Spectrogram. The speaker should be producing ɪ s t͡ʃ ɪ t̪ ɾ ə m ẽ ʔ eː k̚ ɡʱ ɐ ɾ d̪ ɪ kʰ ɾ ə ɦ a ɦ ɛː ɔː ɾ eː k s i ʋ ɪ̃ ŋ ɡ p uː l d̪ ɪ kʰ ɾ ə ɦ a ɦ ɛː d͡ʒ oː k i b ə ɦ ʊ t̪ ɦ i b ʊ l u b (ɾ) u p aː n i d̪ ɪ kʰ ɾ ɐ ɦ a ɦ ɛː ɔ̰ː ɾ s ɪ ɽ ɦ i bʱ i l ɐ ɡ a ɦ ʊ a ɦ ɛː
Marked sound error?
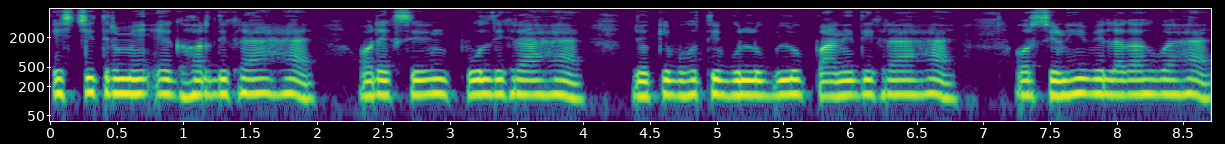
yes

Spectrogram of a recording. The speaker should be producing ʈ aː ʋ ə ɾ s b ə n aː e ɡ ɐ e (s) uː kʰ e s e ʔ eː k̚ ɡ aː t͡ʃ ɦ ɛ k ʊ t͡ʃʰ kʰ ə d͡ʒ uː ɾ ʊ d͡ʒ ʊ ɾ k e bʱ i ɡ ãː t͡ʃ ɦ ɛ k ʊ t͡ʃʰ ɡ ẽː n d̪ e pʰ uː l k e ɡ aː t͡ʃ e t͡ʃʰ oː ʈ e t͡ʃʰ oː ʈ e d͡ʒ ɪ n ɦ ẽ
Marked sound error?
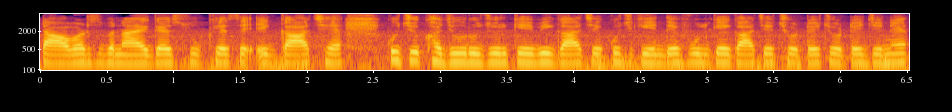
no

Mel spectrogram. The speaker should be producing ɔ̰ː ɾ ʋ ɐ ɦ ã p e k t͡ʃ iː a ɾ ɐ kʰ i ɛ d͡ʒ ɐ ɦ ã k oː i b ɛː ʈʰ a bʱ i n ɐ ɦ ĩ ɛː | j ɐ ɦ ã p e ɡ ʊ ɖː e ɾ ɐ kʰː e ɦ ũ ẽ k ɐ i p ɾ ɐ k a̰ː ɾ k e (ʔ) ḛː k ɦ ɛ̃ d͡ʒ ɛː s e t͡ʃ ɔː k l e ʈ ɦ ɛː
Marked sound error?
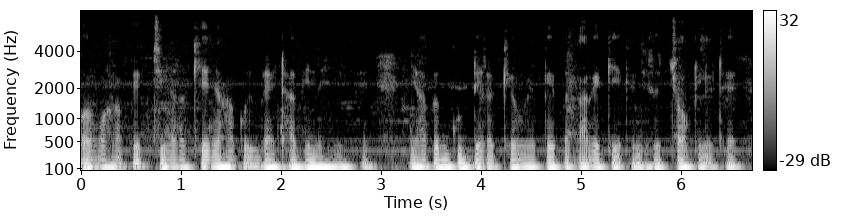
yes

